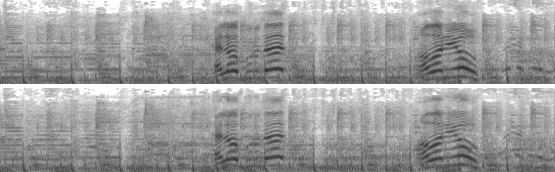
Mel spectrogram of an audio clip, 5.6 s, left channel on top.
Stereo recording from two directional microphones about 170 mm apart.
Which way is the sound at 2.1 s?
10° right (ahead or behind).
